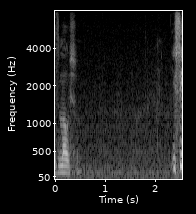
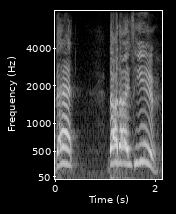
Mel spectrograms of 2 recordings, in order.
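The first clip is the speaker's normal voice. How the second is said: lightly voiced child, a bit higher; little son calling; 5 semitones higher than usual. Toddler greeting his dad at the stairs, lightly voiced. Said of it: "he was like".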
